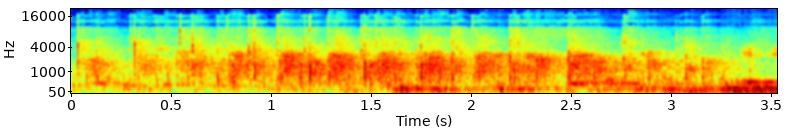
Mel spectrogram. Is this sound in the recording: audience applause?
yes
